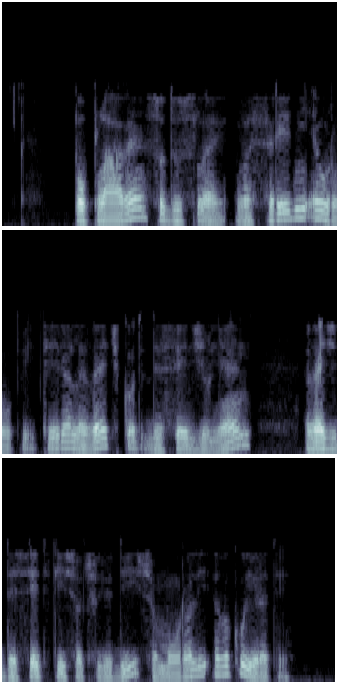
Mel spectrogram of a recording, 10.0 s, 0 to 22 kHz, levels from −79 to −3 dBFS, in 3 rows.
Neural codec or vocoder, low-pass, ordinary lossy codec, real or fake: none; 7.2 kHz; AAC, 16 kbps; real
